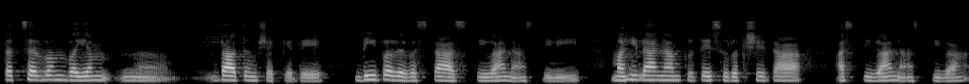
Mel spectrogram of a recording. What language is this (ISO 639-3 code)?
san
